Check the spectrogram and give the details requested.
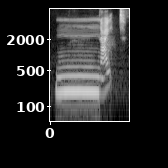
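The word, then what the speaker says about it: knight: Night. You got a silent K on that one.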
